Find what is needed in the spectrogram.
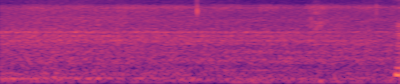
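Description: Steady low background rumble with a faint hum and no speech.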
